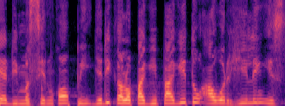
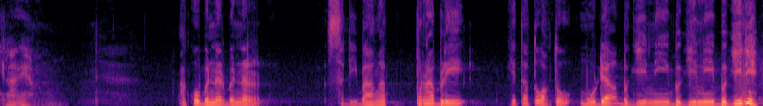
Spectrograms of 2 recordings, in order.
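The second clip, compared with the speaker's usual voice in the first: sad husband; 7 semitones lower, 6 dB quieter than usual. Retold or imitated. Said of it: "Terus dia bilang gini".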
